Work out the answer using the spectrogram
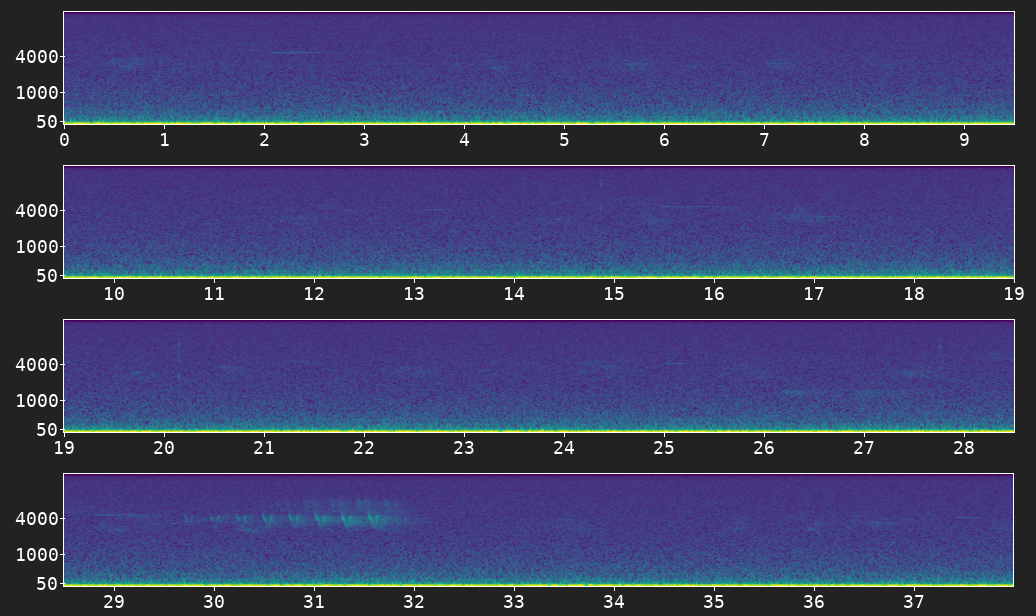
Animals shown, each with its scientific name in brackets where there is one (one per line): Black-throated Green Warbler (Setophaga virens)
Ovenbird (Seiurus aurocapilla)
American Crow (Corvus brachyrhynchos)
Red-eyed Vireo (Vireo olivaceus)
